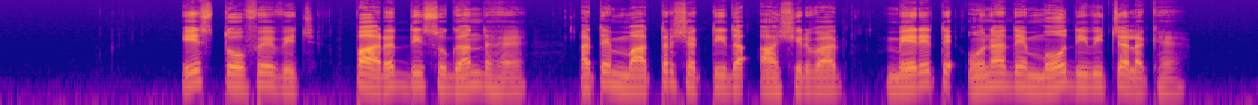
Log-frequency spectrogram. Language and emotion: Punjabi, neutral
